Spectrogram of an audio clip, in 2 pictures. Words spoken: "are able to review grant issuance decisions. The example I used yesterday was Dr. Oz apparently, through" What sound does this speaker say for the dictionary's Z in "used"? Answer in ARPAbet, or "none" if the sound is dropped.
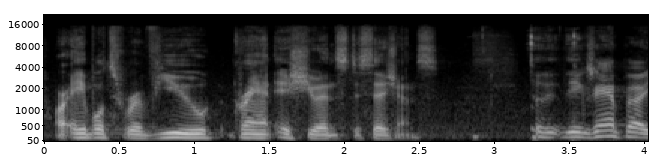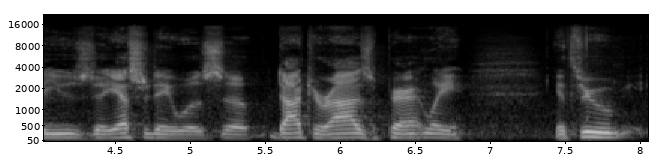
Z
